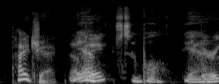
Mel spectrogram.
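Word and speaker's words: Hajicek: Just so I hear it from the horse's mouth, how do you pronounce it? High check. High check.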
